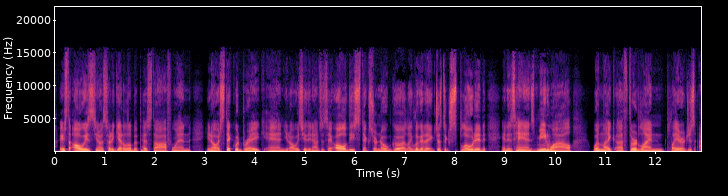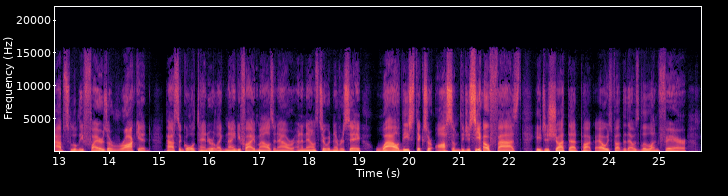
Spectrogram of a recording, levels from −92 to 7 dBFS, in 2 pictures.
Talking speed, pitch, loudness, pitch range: 220 wpm, 115 Hz, -21 LUFS, 105-125 Hz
